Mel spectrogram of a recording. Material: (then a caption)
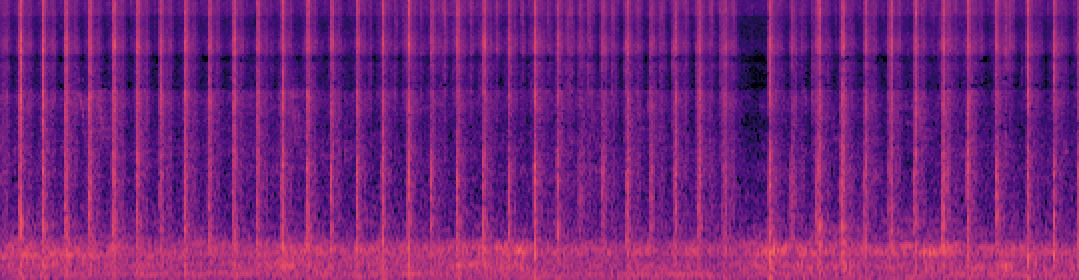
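Textile. A green plastic-bristle broom quickly scrubs a small foamy woven rug on the floor. Rapid, regular strokes make sharp, bright scratchy clicks over a steady low-mid swishing rustle that runs throughout.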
